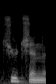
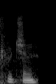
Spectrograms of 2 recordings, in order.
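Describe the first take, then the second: First: The word begins with a 'ch' sound. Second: The word begins with a 'k' sound. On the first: The speaker calls it right. "Apparently it's Chuchin" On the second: The speaker calls it wrong. "not Kuchin"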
